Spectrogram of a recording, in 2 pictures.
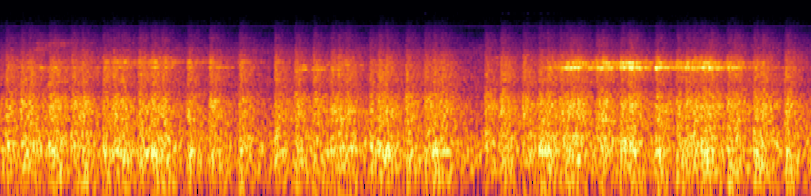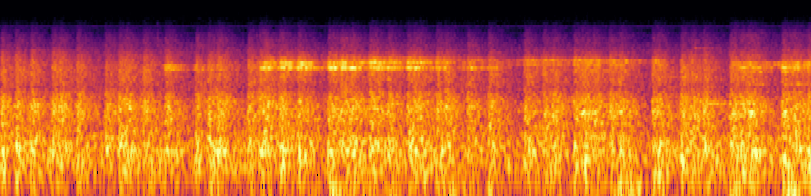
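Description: Faint, steady rumbling background noise of a large church hall, with a faint high whine that comes and goes a few times.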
